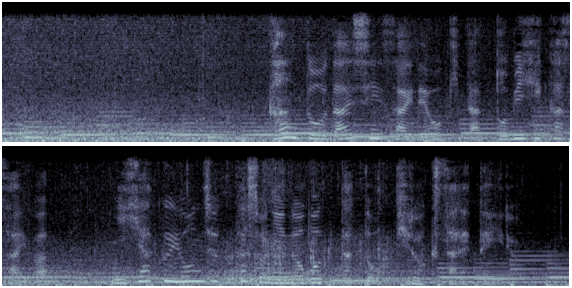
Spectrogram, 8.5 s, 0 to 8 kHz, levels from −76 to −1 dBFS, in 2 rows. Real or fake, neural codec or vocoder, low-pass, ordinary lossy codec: real; none; 7.2 kHz; none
